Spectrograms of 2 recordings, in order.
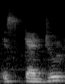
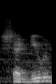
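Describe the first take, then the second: First: The word begins with an sk sound. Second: The word begins with an sh sound. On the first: This is the American form. "American English में इसे स्केड्यूल पढ़ा जाता है" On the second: This is the British form. "British English में इसको शेड्यूल पढ़ा जाता"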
